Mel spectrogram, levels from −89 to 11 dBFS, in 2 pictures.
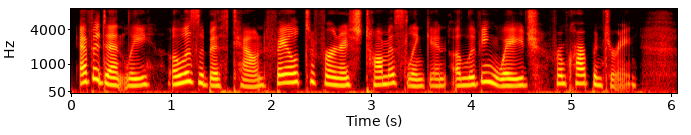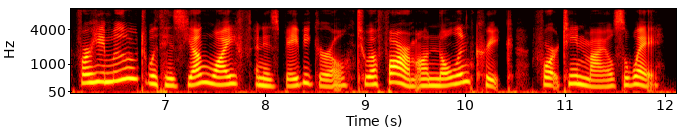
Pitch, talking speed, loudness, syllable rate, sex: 235 Hz, 160 wpm, -19 LUFS, 4.8 syllables/s, female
